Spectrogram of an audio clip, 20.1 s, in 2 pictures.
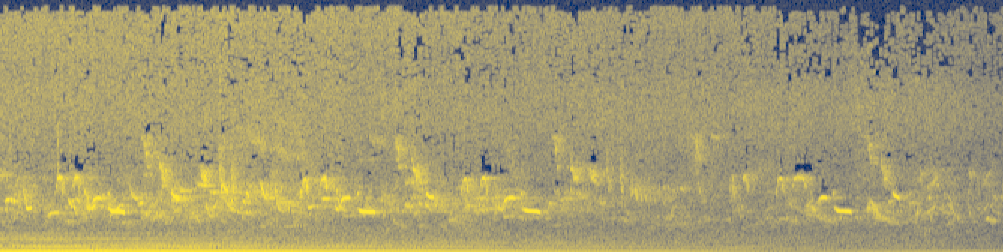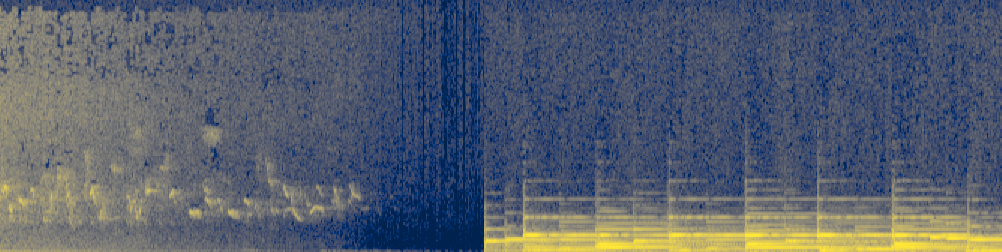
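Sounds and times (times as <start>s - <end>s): low steady hum: 0.0s - 11.3s
birds chirping: 0.0s - 13.7s.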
